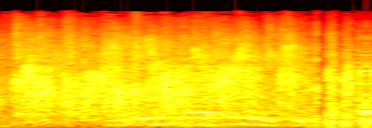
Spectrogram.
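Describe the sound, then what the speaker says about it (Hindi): Audience applause at an Urdu Eid Milan mushaira poetry gathering in London: a dense, steady round of clapping from a seated crowd that carries on evenly and then breaks off abruptly near the end. "तो भरपूर तालियाँ उस अंजुमन के लिए।"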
